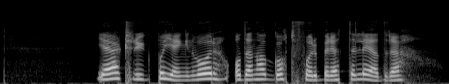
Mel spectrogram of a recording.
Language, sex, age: Norwegian, female, 24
